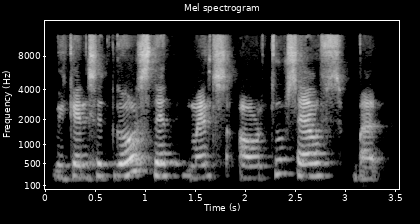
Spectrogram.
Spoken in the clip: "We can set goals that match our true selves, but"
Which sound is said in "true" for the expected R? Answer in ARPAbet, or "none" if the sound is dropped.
none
